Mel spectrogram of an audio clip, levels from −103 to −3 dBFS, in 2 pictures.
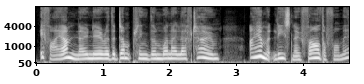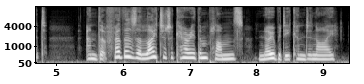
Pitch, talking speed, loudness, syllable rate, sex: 220 Hz, 205 wpm, -18 LUFS, 5.3 syllables/s, female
